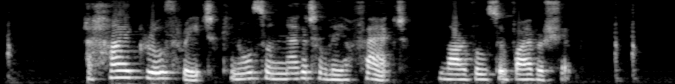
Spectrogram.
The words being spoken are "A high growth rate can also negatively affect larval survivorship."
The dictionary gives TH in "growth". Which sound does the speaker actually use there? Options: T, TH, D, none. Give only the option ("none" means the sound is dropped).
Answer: TH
